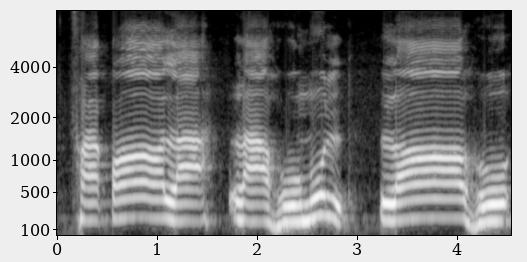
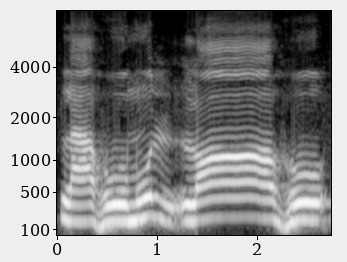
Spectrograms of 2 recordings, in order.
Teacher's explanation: এই আল্লাহ শব্দের যে মাঝখানে লামটি আছে, এই লামের পূর্বে যদি পেশ থাকে তাহলে আল্লাহ শব্দটিকে মোটা করে পড়তে হবে।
